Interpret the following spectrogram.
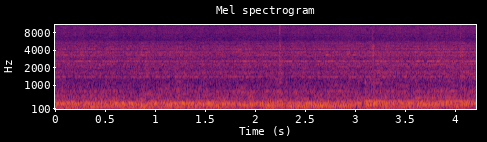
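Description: Steady low roar and hum of a commercial kitchen's gas range burning under a stockpot, with the kitchen's ventilation running; no sharp sounds stand out.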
